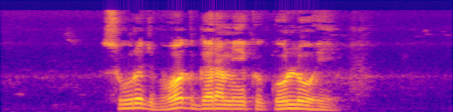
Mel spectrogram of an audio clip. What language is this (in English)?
Gurgula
